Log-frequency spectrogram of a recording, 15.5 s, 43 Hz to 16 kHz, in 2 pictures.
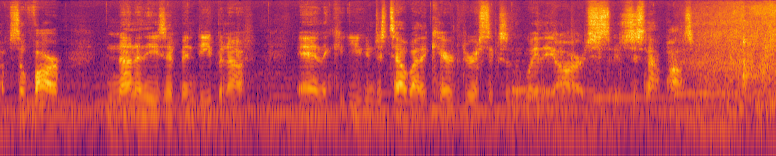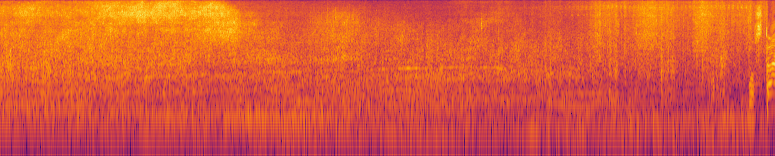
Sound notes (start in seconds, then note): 6.4 engine roars; 7.4 somber music; 13.7 insects chittering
